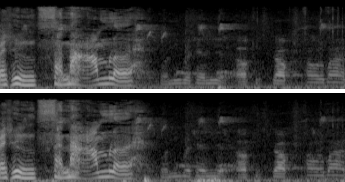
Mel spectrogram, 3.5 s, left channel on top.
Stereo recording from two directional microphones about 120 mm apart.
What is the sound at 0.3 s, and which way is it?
A woman's voice, 15° right (ahead or behind).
